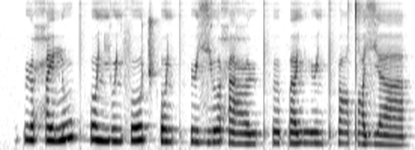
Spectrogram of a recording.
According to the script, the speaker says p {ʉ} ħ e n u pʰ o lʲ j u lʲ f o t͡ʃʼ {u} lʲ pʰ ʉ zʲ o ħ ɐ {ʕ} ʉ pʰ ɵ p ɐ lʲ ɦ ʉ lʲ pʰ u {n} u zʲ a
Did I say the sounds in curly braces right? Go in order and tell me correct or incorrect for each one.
correct, incorrect, correct, incorrect

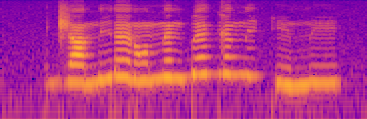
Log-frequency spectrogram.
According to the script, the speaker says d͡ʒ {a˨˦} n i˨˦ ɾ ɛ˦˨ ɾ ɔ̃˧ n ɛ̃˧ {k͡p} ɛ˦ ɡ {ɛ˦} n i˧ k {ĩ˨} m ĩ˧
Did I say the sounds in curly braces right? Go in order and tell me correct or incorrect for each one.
incorrect, incorrect, correct, correct

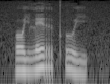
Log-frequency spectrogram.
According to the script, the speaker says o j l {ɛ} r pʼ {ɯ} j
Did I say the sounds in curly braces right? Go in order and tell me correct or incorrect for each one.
incorrect, incorrect

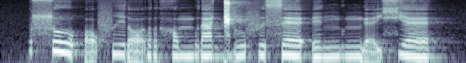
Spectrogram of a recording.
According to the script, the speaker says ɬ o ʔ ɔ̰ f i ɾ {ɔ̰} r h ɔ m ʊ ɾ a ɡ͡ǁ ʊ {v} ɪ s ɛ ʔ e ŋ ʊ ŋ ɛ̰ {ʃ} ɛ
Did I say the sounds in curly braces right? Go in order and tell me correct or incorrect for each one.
correct, incorrect, incorrect

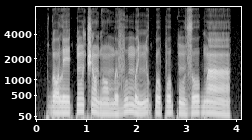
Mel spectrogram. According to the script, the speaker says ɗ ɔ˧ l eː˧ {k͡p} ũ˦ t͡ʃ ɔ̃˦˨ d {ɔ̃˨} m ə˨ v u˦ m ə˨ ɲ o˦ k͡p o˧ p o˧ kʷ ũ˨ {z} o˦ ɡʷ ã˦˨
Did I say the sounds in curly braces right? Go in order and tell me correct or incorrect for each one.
correct, correct, correct

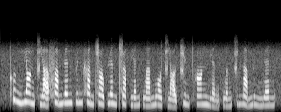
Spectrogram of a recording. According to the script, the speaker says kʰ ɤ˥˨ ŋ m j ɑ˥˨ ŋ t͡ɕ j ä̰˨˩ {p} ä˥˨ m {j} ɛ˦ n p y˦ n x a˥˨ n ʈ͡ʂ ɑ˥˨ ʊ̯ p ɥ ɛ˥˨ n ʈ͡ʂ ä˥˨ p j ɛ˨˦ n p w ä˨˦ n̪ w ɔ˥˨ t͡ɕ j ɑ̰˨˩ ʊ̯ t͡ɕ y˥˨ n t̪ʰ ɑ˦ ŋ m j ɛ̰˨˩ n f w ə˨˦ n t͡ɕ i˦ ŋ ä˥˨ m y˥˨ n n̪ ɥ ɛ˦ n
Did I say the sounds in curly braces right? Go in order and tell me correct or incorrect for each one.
incorrect, incorrect

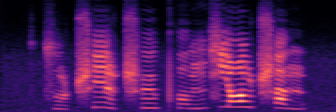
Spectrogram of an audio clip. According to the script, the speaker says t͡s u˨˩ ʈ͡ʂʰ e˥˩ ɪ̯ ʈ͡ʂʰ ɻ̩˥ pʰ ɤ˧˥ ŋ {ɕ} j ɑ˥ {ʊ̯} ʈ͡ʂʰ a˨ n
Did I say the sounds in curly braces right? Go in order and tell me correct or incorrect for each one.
correct, correct

